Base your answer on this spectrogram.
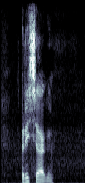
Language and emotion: Russian, neutral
